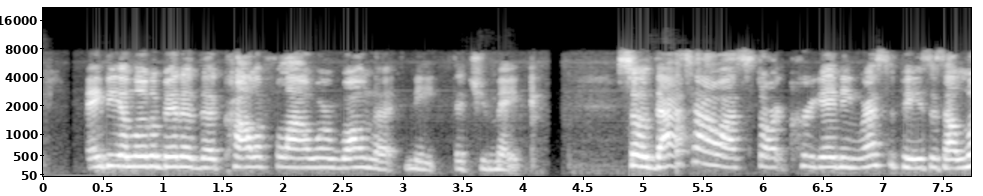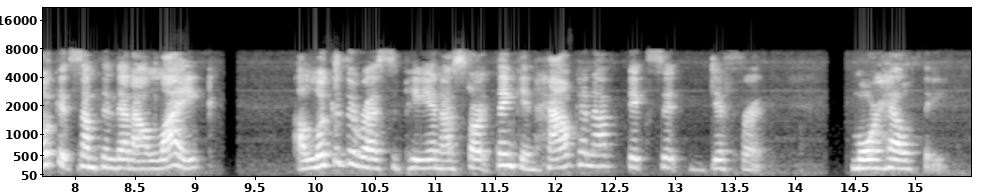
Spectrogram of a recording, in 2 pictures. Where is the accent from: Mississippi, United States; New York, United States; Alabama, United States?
Mississippi, United States; also born or lived in Louisiana; I'm from Mississippi and Louisiana. I'm a cook.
